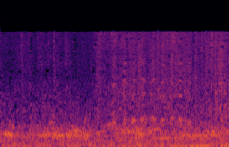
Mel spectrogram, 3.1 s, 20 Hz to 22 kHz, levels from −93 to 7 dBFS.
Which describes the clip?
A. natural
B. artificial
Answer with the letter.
A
